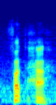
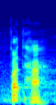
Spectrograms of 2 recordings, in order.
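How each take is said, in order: No difference in how they are said.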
